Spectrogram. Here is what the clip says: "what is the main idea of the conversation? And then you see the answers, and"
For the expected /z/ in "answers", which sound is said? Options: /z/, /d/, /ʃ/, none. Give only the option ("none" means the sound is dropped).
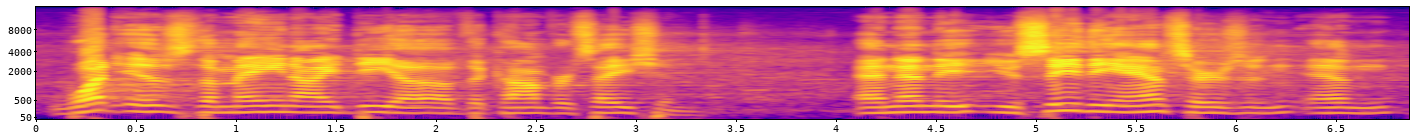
/z/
